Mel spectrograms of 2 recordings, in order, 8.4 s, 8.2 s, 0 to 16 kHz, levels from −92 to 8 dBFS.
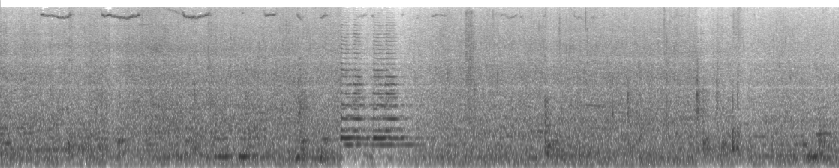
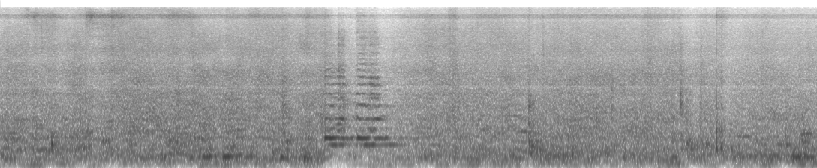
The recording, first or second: first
